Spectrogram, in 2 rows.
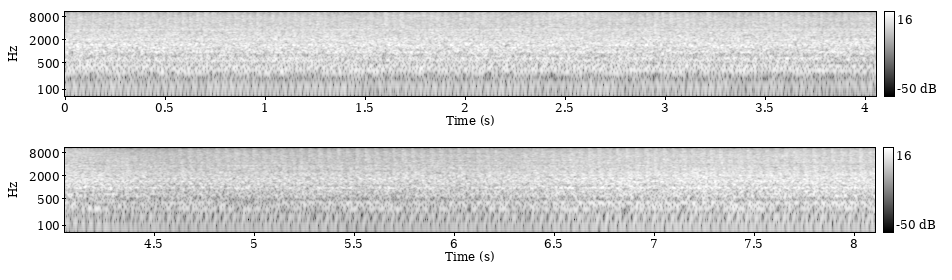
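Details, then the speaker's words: Husqvarna 510 MD push mower that had hit something with its blade, running after the flywheel key was replaced. Steady, even drone at a constant speed with no stumble; slight vibration remains from a small crankshaft wobble. "so that worked good guys it's not sputtering and puttering or anymore it does have a vibration and that's due to the small amount of crankshaft uh wobble"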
